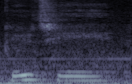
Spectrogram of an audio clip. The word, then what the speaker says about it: Gucci: good I'm Gucci Gucci is also another brand and it rhymes with poochie um and then Gucci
